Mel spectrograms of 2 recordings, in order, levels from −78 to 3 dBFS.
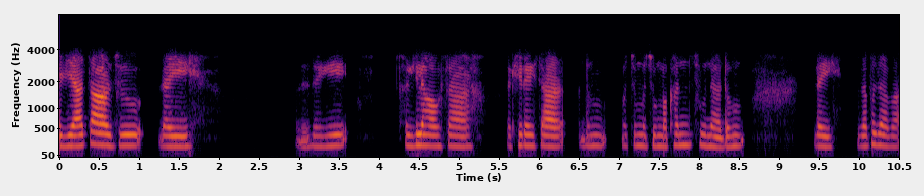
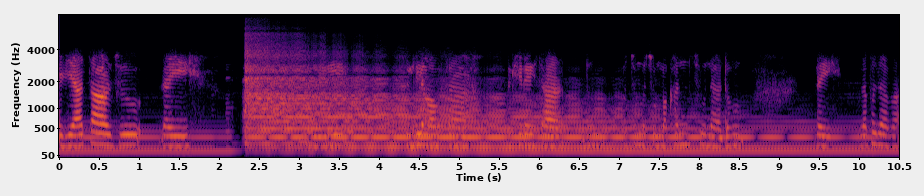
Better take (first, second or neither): first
